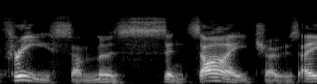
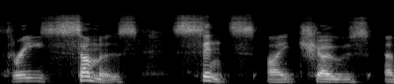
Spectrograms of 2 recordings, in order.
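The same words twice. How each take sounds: First: The beats fall on every first syllable. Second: The beats fall on every second syllable. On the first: The speaker calls it wrong. "If you said it the other way around" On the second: The speaker calls it right. "Notice where I place the emphasis"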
